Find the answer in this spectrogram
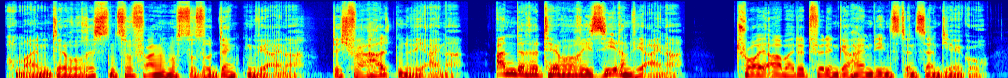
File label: german movie trailers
